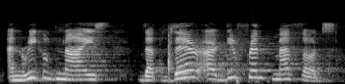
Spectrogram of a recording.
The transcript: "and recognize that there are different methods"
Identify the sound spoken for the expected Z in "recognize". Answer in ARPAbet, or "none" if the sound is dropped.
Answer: S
